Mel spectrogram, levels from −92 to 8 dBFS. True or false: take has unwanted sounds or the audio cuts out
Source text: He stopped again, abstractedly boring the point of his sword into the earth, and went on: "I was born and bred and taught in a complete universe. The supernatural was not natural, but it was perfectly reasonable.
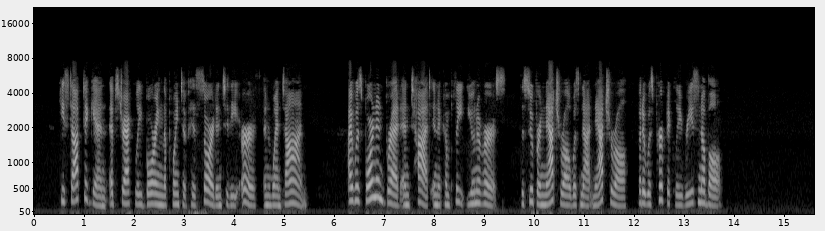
false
